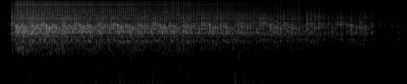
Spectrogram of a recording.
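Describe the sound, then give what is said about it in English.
A selection wheel spinning to pick the next title to review: a dense, steady rattling whir that starts abruptly, holds strongly, then gradually weakens over about six seconds before cutting off. No voices. “So let's spin and see what we're going to review in the next episode.”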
